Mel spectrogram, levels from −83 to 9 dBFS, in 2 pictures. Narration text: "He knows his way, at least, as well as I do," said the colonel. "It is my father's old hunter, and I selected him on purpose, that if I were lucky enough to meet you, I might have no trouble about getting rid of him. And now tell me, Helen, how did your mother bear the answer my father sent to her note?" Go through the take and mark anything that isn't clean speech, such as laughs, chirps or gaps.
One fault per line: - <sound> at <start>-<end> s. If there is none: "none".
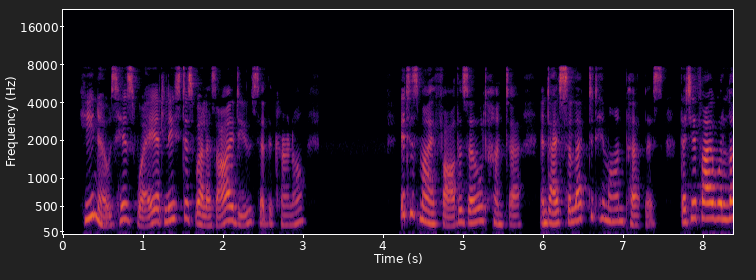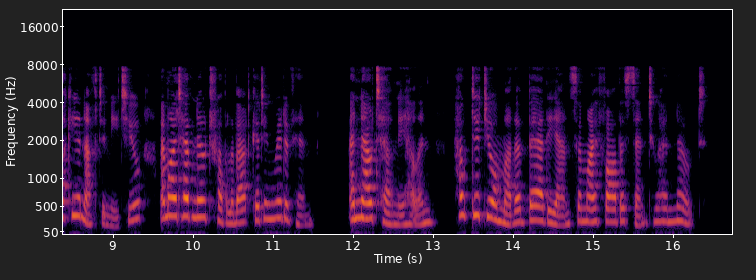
none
